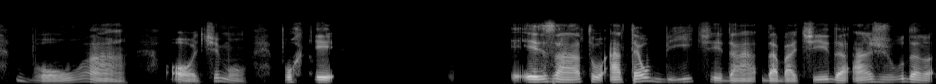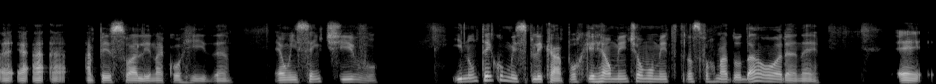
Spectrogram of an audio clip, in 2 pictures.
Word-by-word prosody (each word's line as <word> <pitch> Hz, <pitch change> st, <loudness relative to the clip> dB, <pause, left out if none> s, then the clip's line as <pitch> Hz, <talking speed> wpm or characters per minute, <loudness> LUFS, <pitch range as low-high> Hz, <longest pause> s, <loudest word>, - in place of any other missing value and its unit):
Boa, 90 Hz, -, -5 dB, 0.4 s
ótimo! 85 Hz, -, -2 dB, 0.3 s
Porque 330 Hz, -, +2 dB, 1.8 s
E 375 Hz, -, +2 dB
exato, 120 Hz, -2 st, +4 dB
até 115 Hz, +4 st, +3 dB
o 155 Hz, +3 st, +3 dB
beat 120 Hz, -4 st, -8 dB
da 85 Hz, -1 st, -1 dB
da -, -, +2 dB
batida 105 Hz, +5 st, +1 dB
ajuda 115 Hz, 0 st, -1 dB
a -, -, -1 dB
eh, -, -, 0 dB
a -, -, +3 dB
a -, -, -5 dB
a -, -, -10 dB, 0.2 s
a -, -, -2 dB
pessoa, 100 Hz, -1 st, +6 dB
ali, 90 Hz, 0 st, 0 dB
na 95 Hz, 0 st, -3 dB
corrida. 85 Hz, -4 st, -7 dB, 0.4 s
É 105 Hz, -, +1 dB
um 105 Hz, -, 0 dB
incentivo. 115 Hz, -4 st, -1 dB, 0.7 s
E 130 Hz, -, 0 dB
não 145 Hz, +3 st, -3 dB
tem 195 Hz, +3 st, +3 dB
como 190 Hz, -6 st, -5 dB
explicar, 125 Hz, -9 st, +3 dB
porque, 125 Hz, +3 st, -2 dB
realmente, 130 Hz, +1 st, 0 dB
é -, -, +4 dB
um -, -, -1 dB
momento 125 Hz, -2 st, -4 dB
transformador 125 Hz, -2 st, 0 dB
da 140 Hz, -, +2 dB
hora, 120 Hz, -, 0 dB
né. 85 Hz, -2 st, -4 dB, 0.8 s
Eh, -, -, +4 dB
115 Hz, 130 wpm, -25 LUFS, 95-130 Hz, 1.8 s, pessoa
